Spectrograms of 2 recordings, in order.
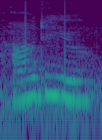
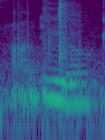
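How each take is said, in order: No difference in how they are said.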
